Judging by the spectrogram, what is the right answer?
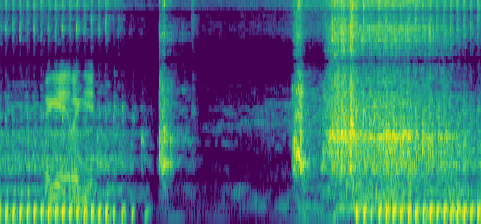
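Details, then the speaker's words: Yamaha Mio GT scooter after starter motor disassembly and reassembly with cover alignment marks lined up, curing a rough, heavy starter; brisk even cranking, a pause, then the engine catches and runs, starter working normally. "Oke, teman-teman. Motor starter sekarang berfungsi dengan baik."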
